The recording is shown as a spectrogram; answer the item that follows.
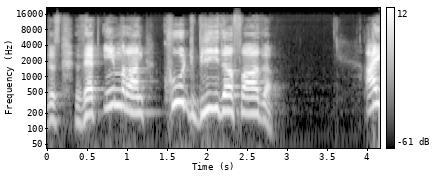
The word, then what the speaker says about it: Imran: And we have shown there that Imran rather, the right way to pronounce it, Imran. My accounting teachers used to say Himran.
